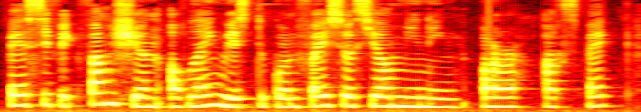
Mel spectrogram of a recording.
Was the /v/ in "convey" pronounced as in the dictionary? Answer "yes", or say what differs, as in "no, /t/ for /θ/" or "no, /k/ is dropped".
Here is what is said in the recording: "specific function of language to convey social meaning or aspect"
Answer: no, /f/ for /v/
